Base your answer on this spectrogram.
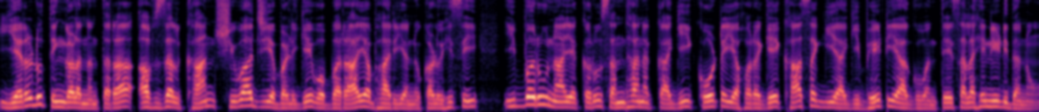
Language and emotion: Kannada, neutral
